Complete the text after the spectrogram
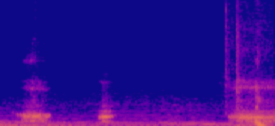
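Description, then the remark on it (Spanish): Breathy exhalations close in the ear with a slight voiced, tonal edge: two short puffs followed by a longer, stronger breath at the end, quiet overall and with no talking. “Puedes escuchar en tu oído una respiración.”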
